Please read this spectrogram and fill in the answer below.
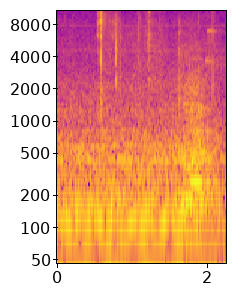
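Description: Faint clicks and a short rustle of a paper cut-out being handled and pressed onto a card, over a low steady hum that cuts out near the end.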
